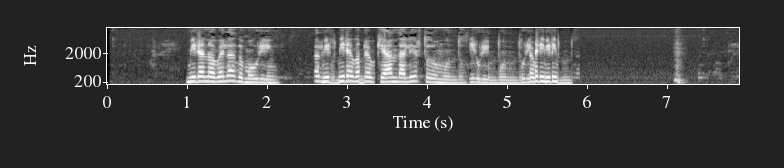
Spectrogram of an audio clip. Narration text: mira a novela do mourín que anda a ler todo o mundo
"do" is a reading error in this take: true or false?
false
